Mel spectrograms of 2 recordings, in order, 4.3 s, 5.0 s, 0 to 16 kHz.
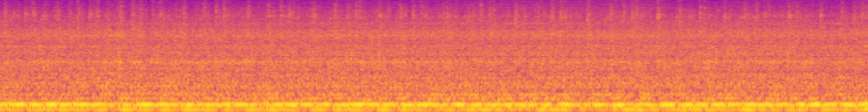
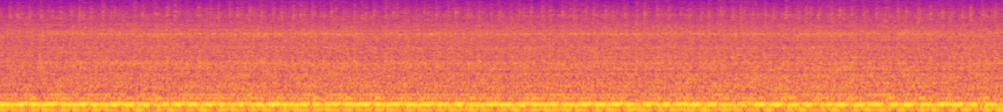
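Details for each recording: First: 1937 Buick street rod, new BluePrint 350 V8 crate engine in break-in, off choke with idle raised: low uneven idle around 800-850 rpm, lumpy and slightly stumbling; idle mixture screws found almost fully in, set too lean. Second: 1937 Buick street rod, new BluePrint 350 V8 crate engine in break-in, after setting the lean idle mixture screws to one turn out: steady, even low rumble at about 850 rpm, no misses or knocks; sounds better and runs cleanly.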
